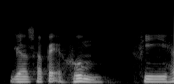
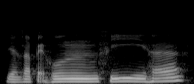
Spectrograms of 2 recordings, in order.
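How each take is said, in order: No difference in how they are said.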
